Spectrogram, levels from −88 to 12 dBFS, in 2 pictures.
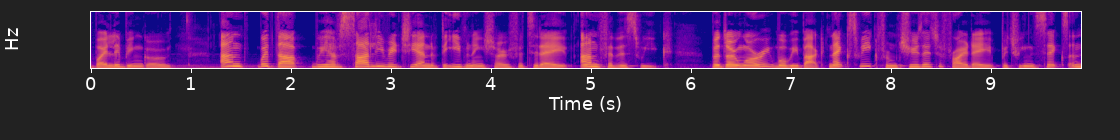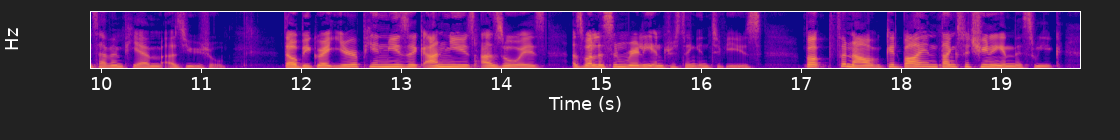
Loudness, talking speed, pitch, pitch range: -22 LUFS, 205 wpm, 220 Hz, 185-255 Hz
